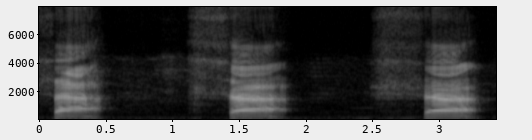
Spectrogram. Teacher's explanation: ज़बान की नोक, ऊपर के सामने वाले दांतों की नोक, दोनों को लगा करके, दोनों को जम करके सा को अदा करना होगा।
